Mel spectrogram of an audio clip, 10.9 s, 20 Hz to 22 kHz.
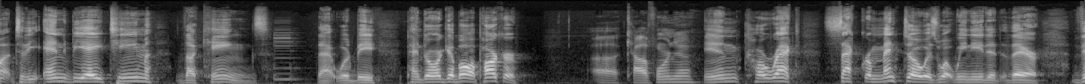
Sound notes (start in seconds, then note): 2.7 buzzer dings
